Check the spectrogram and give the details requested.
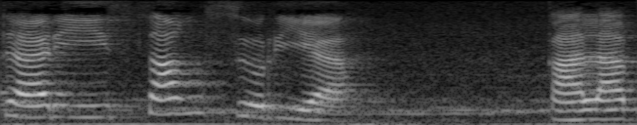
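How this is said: It is read with lively, feeling-filled expression. The speaker calls it right. "Jadi kita harus berekspresi"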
